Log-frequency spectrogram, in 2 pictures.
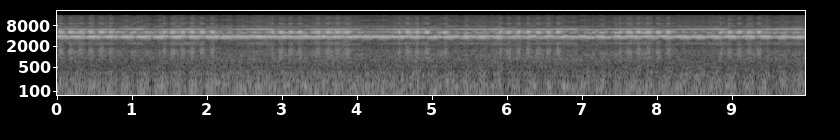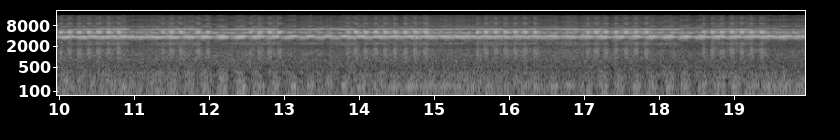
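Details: Numerous insects sing through an autumn night into dawn in a Japanese garden. A sustained, ringing high chorus of rapid pulses in two close pitch bands, steady and even, with no other sounds.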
